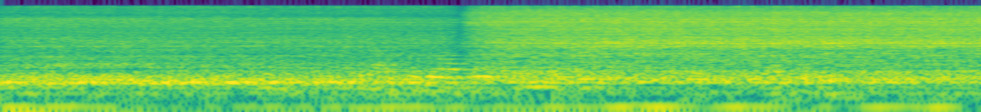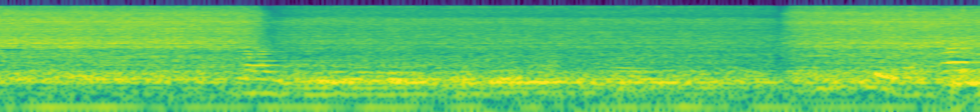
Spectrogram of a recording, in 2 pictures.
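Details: Russell's viper hissing as it is caught alive: long, loud, breathy hisses lasting several seconds each, split by short pauses, with faint human voices in the background.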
